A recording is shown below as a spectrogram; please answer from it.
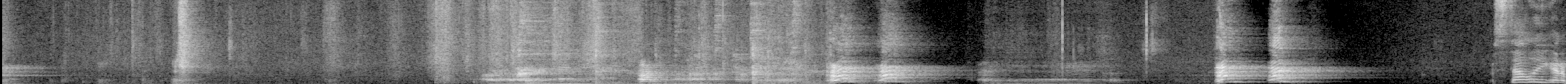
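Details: Two foster dogs, Maddie and Stella, playing together indoors; Stella, the larger one, makes very strange noises while playing. Grumbling growls and harmonic whining bursts come in uneven waves, with sharp bark-like peaks near the middle and end, plus faint human voices.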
